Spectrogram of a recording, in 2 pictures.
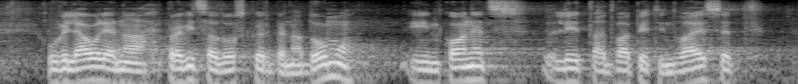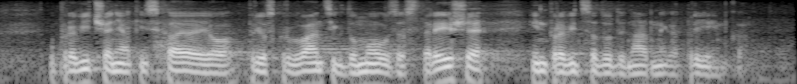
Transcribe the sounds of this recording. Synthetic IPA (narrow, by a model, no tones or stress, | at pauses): uʋɛljaːwlʲjɛnapɾaʋiːsad̪ɔɔskəɾbɛnad̪oːmu | inkɔːnɛt̪sleːt̪ad̪ʋaːpeːt̪ind̪ʋajsɛt̪ | upɾaʋiːt͡ʃanjakiːsxaːjajɔpɾiɔskəɾbɔʋant̪iɣd̪ɔmɔwzast̪aɾɛjʃɛinpɾaʋisad̪ɔd̪ɛnaːɾnɛɡapɾɛjeːmka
